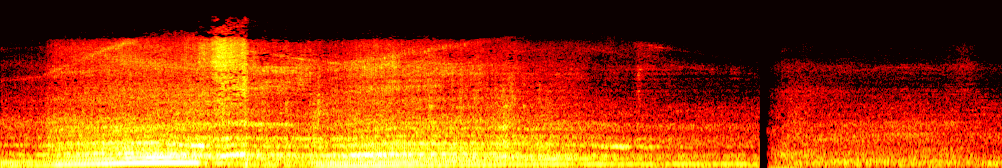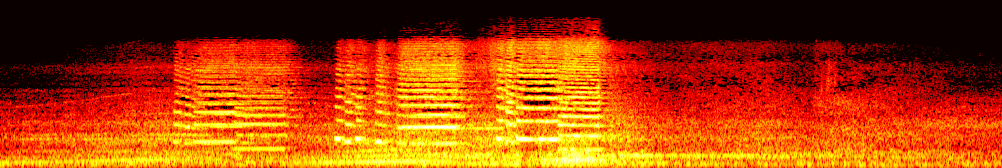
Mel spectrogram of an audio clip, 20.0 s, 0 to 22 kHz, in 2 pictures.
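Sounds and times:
truck engine rumble: 0:00.0 - 0:20.0
musical air horn tune: 0:11.8 - 0:16.3.

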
